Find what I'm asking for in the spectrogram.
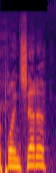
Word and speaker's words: poinsettia: First of all, how do you say that word, poinsettia? – Poinsettia. – Or poinsettia. Which is it? – I think there is an IA at the end, so it's poinsettia.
